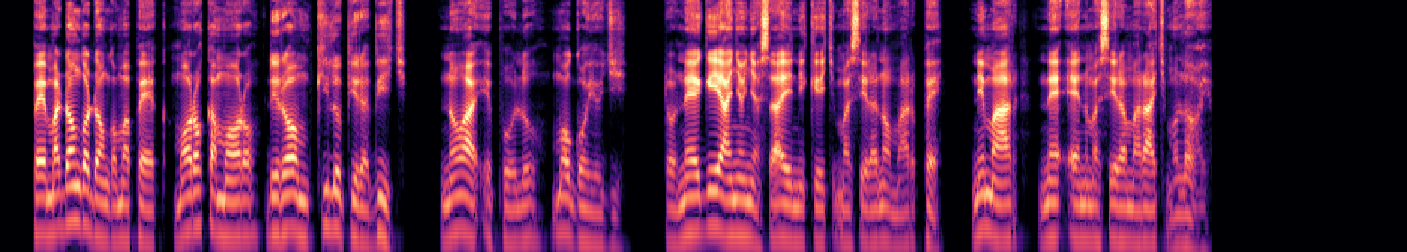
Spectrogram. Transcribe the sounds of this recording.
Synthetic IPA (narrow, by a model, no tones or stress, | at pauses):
pɛmadɔŋɡɔdɔŋɡɔmapɛkmɔɾɔkamɔɾɔdɪɾɔmkilopjeɾabit͡ʃ | nɔaʔepʰolomɔɡɔjɔd͡ʒi | tɔnɛɡɪjaɲɔɲasa̰jeniket͡ʃmasɪɾanɔmarpɛ | nɪmar | nɛʔɛnmasɪɾamaɾat͡ʃmɔlɔ̰jɔ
